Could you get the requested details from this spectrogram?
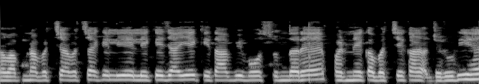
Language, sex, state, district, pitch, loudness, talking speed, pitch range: Hindi, female, Bihar, Kishanganj, 200 Hz, -16 LUFS, 225 wpm, 195-210 Hz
